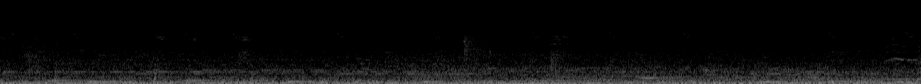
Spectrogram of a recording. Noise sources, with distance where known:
music from an unclear source

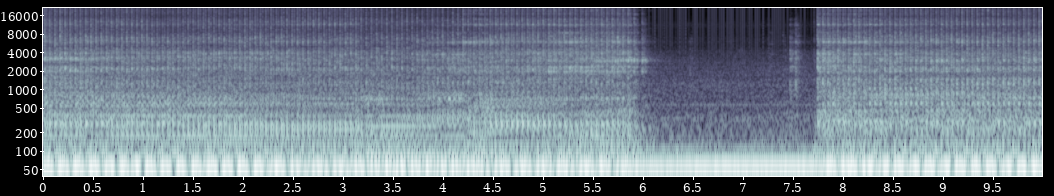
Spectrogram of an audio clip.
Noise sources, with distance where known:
jackhammer, near

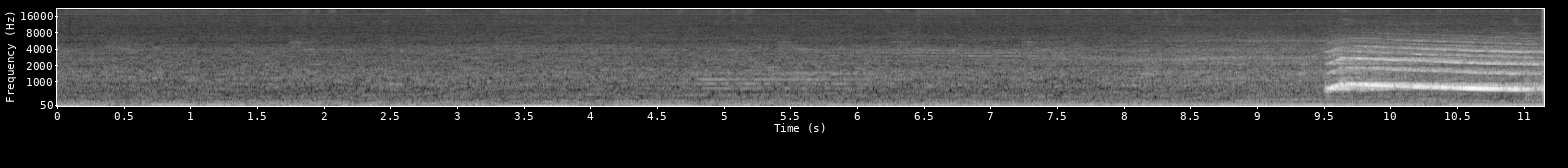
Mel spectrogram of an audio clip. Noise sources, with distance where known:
siren, near

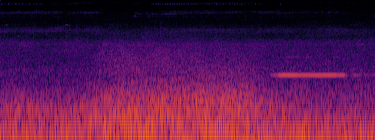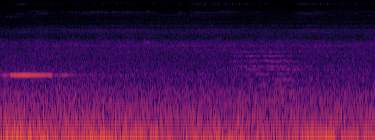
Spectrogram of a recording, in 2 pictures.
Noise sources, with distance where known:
medium-sounding engine
car horn, far
reverse beeper

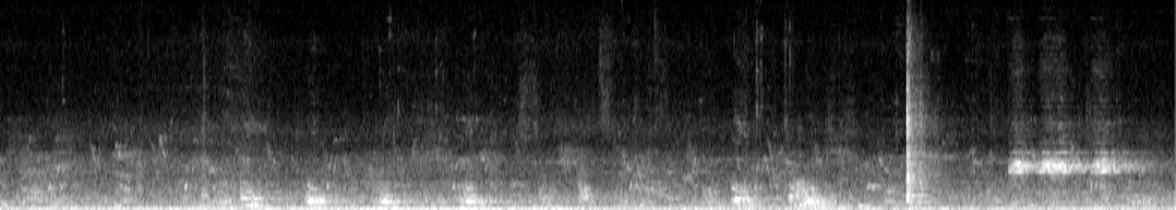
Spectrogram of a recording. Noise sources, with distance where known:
car horn
person or small group talking, near
dog barking or whining, far

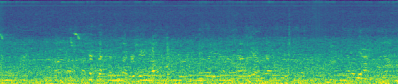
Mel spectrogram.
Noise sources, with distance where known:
music from an unclear source, near
person or small group talking, near

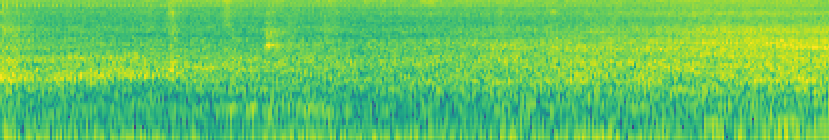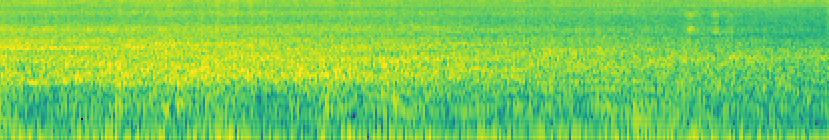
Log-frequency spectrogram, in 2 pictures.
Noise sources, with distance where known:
medium-sounding engine, near

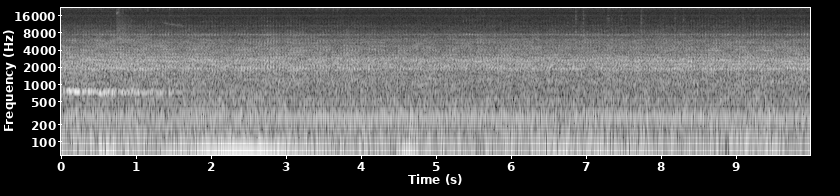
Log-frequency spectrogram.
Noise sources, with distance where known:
jackhammer

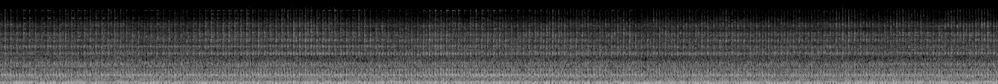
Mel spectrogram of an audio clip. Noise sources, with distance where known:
jackhammer, near

